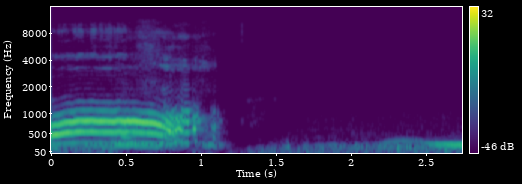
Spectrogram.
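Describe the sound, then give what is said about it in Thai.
A recorded wheezing lung sound: a loud, musical whistling tone for about a second, then a brief pause and a fainter, lower wheeze drawn out to the end. “ออ๋นี่คือเสียงฟี่หรอ”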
